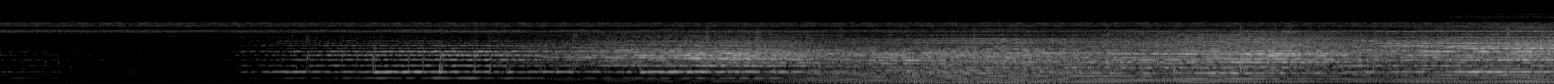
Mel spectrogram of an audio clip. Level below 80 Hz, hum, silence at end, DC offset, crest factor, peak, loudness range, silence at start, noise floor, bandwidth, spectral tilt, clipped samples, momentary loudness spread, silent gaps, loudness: -64 dBFS; none; 0 s; under 0.1%; 18 dB; -14 dBFS; 15 LU; 0 s; -53 dBFS; 15 kHz; -2 dB/octave; under 0.1%; 24 LU; none; -30 LUFS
